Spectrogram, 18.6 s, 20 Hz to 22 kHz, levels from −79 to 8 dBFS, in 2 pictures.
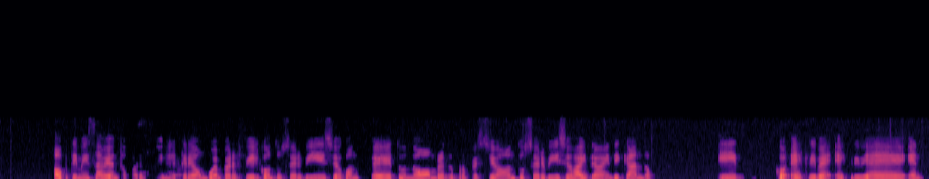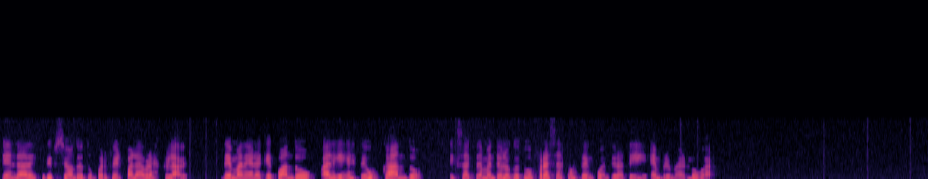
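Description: From 1.19 to 1.7 s, the speech dips sharply, by roughly 25 dB, in speech suppressed in double talk. Both sides likely talked at once, so the echo canceller turned the talker down. The other side's voice leaks through twice, from 1.39 to 1.48 s and from 1.7 to 1.82 s. These are faint scraps, well below the speech, likely echo the canceller missed.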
